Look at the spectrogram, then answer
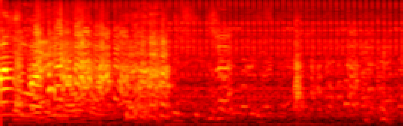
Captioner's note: kids laughing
